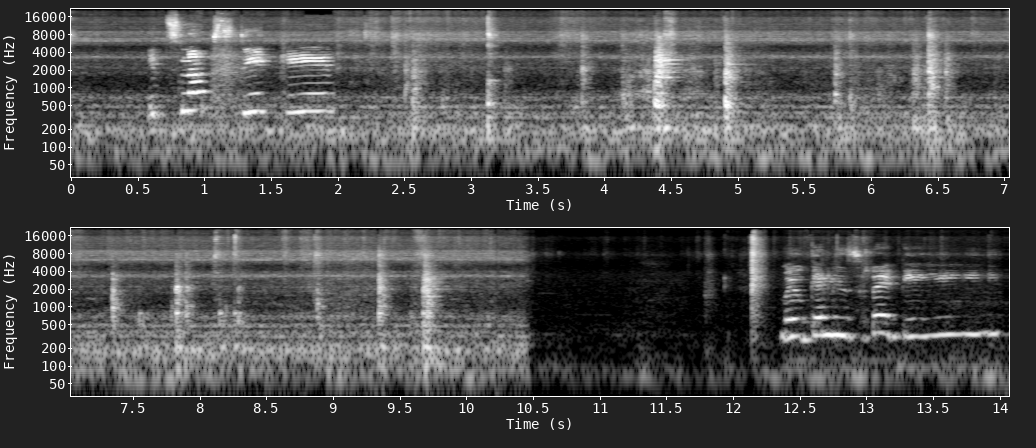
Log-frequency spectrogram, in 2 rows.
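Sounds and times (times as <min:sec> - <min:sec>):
kitchen hum: 0:00.0 - 0:10.5.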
